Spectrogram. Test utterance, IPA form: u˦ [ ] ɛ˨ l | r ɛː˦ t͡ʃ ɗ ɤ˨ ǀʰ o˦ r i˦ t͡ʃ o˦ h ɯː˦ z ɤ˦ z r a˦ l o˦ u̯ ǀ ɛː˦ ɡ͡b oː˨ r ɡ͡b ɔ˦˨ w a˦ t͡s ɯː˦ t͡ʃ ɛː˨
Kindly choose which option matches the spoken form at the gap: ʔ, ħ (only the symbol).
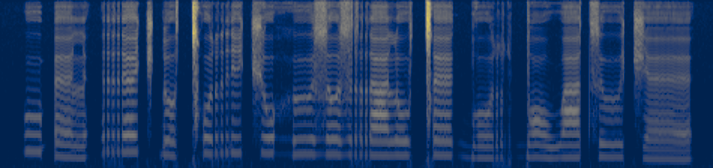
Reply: ʔ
